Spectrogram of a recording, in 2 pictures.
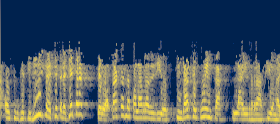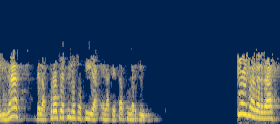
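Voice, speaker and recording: A Mexican pastor preaches a sermon in a strikingly high voice, pressing his points with emphatic rhetorical questions. The audio is thin and narrow, like it's coming over a phone line.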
